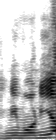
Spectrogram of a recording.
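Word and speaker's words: pneumonia: एक साइकोलॉजी होता है जो पी से स्टार्ट होता है, एक निमोनिया होता है वो भी पी से स्टार्ट होता है ना।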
